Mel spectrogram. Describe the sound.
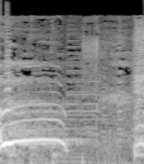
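A human voice imitates a wolf howl with one sustained, mid-pitched tone that falls away at its end. Quieter sounds follow, then a short vocal burst.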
